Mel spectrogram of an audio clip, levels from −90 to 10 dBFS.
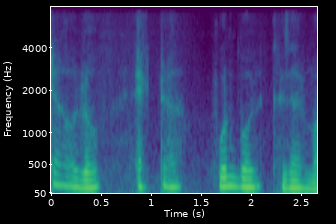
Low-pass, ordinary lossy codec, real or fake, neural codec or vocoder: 7.2 kHz; none; fake; codec, 16 kHz in and 24 kHz out, 0.8 kbps, FocalCodec, streaming, 65536 codes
